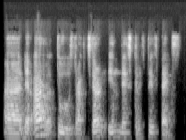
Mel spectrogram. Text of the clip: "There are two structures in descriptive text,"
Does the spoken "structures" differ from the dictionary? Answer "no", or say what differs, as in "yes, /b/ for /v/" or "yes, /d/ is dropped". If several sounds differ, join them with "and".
yes, /z/ is dropped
